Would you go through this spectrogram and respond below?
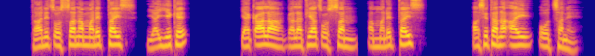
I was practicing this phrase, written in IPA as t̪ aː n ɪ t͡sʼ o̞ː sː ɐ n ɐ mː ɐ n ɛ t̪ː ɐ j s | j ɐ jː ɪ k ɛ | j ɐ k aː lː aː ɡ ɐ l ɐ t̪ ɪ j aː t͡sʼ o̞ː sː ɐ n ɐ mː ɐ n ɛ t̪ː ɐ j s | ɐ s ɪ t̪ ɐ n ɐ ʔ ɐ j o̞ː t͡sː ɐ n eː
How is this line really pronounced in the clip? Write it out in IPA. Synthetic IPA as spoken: t̪ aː n ɪ t͡sʼ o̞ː sː ɐ n ɐ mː ɐ n ɛ t̪ː ɐ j s | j ɐ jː ɪ k ɛ | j ɐ kʼ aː l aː ɡ ɐ l ɐ t̪ ɪ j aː t͡sʼ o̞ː sː ɐ n ɐ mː ɐ n ɛ t̪ː ɐ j s | ɐ s ɪ t̪ ɐ n ɐ ʔ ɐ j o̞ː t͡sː ɐ n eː

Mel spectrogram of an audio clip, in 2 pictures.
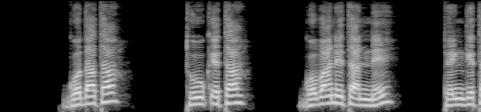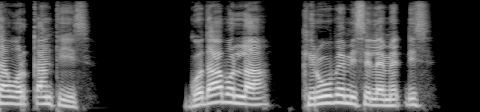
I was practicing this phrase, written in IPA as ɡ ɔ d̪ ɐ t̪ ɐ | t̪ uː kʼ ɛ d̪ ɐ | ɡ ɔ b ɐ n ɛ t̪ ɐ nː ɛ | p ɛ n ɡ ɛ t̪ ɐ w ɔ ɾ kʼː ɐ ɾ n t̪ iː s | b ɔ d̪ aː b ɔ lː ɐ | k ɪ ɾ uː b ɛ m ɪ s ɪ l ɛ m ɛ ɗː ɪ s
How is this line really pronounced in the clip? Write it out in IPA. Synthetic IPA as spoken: ɡ ɔ d̪ ɐ t̪ ɐ | t̪ uː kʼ ɛ t̪ ɐ | ɡ ɔ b ɐ n ɛ t̪ ɐ nː ɛ | p ɛ ŋ ɡ ɛ t̪ ɐ w ɔ ɾ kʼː ɐ n t̪ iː s | ɡ ɔ d̪ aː b ɔ lː ɐ | k ɪ ɾ uː b ɛ m ɪ s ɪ l ɛ m ɛ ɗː ɪ s

